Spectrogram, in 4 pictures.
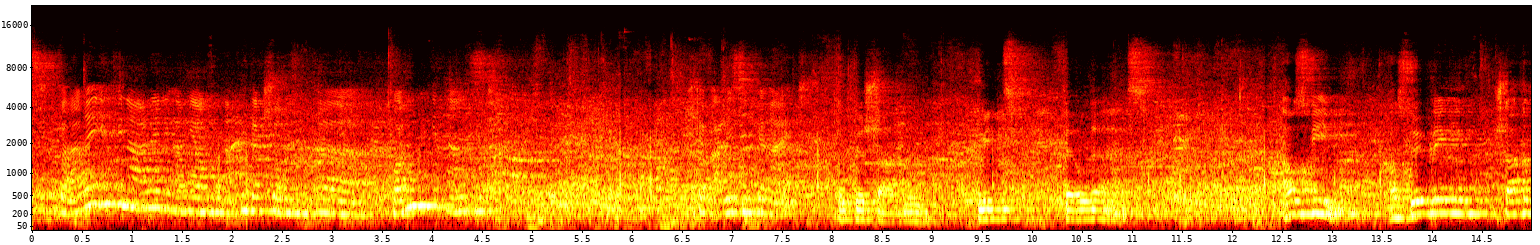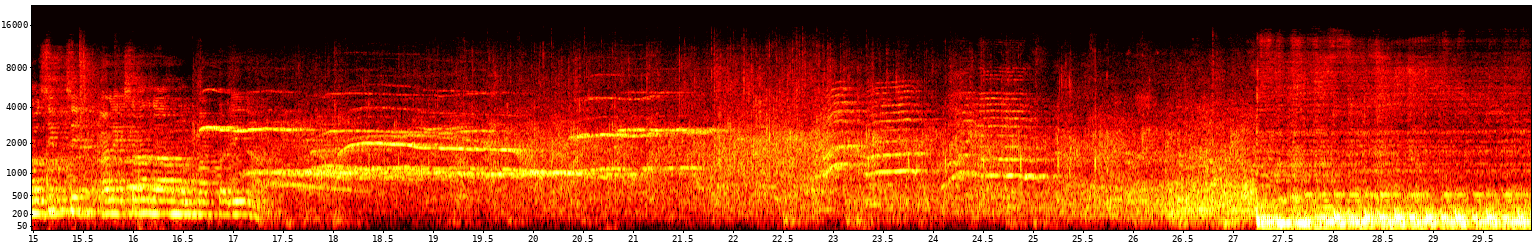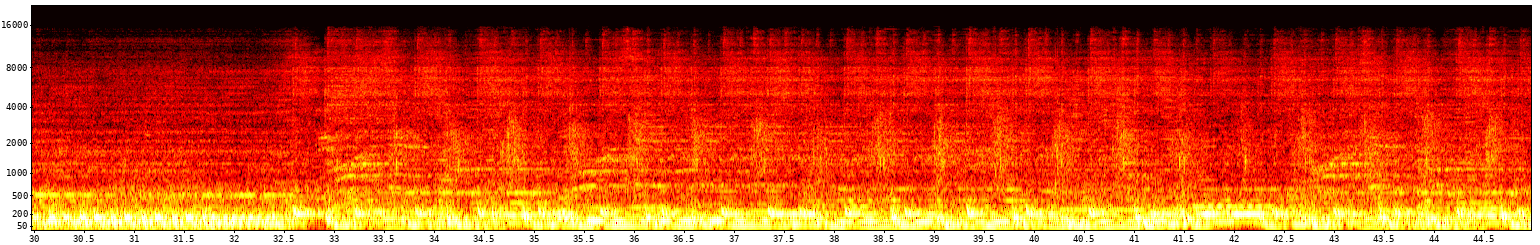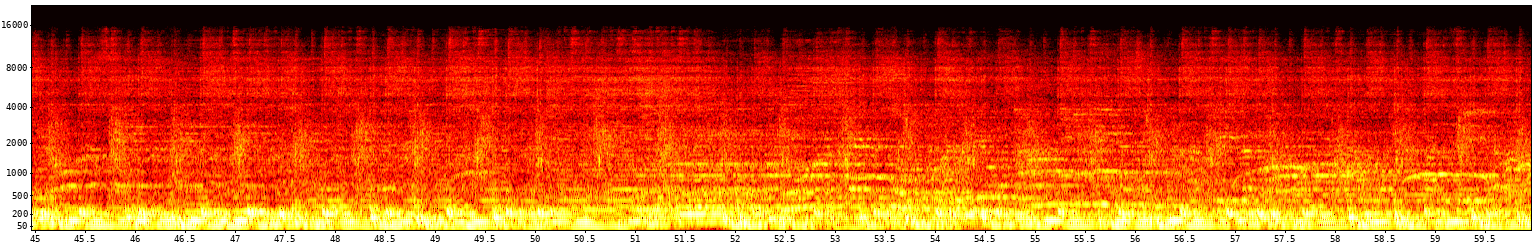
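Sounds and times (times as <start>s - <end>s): audience clapping and cheering: 15.4s - 31.5s, 32.5s - 59.9s
rock and roll dance music: 27.2s - 59.9s.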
